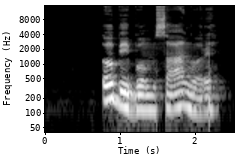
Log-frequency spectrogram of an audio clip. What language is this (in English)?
Igbo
